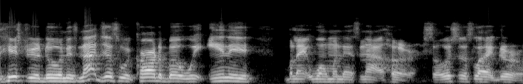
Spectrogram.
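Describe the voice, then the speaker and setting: The voice has a bright, sharp tone and a strong Southern US accent. It moves at a fairly quick pace with ordinary pitch variation. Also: man. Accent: heavy Southern US. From US South. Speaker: podcast co-host. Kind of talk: casual chat.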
